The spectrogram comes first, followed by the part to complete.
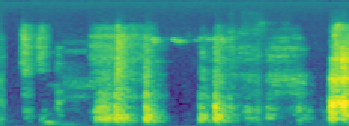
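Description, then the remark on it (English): A loud sneeze bursts out near the end, preceded by a few breathy, noisy intakes and snuffles, with no talking. “bless you.”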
